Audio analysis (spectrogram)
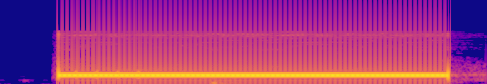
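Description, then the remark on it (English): A single steady ringback tone from an outgoing phone call, a loud, even electronic hum lasting about two seconds before cutting off, with no voices. “Our paraplegic friend might be running towards the phone as we speak.”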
